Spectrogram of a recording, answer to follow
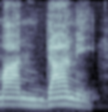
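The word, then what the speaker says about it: Mamdani: the way nobody pronounces they call him Mandani. It's mom like mom and dad or ma'am. Donnie Donnie Osman Donnie Hathaway Donnie and Marie you got it. It's simple. They can't say it. Mandani.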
